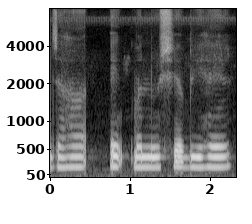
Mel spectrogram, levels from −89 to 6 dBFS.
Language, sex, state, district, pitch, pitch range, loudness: Hindi, female, Arunachal Pradesh, Papum Pare, 180 Hz, 180-185 Hz, -14 LUFS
